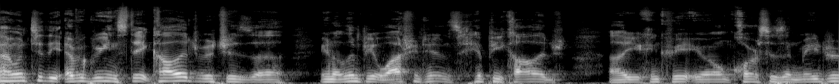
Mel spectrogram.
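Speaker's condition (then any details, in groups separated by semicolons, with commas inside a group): Cerebral palsy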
